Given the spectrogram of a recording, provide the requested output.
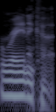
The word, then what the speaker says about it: Reyneke: Reyneke. Reyneke. So pronounce all the E's as A's. It's Dutch.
